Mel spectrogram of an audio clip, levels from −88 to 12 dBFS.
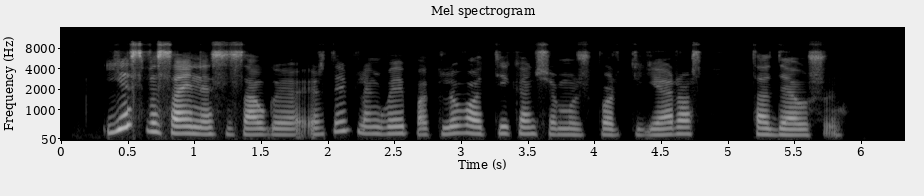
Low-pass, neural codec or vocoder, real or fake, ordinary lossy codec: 7.2 kHz; none; real; Opus, 24 kbps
